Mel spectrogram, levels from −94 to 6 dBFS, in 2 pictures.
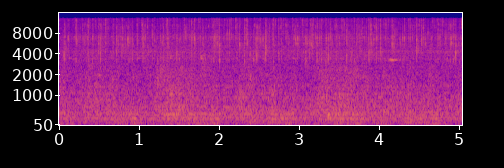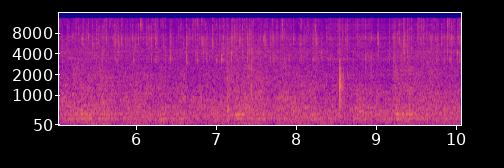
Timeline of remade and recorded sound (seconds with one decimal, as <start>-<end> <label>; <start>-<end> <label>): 0.0-8.4 recorded; 8.4-9.2 remade; 9.2-10.1 recorded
